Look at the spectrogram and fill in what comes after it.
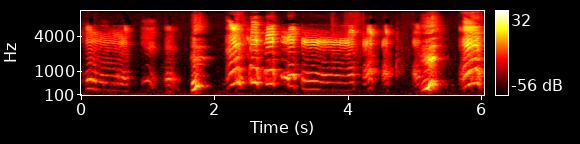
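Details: Baby with hiccups laughing and squealing in bursts, broken by short, abrupt catching hiccup sounds.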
